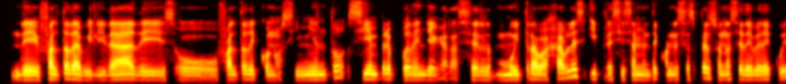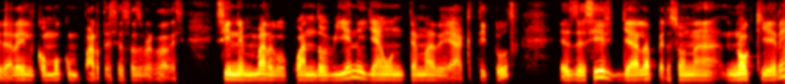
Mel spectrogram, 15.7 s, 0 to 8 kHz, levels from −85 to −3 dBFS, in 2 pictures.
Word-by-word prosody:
de 115 Hz, -1 st, +3 dB
falta 125 Hz, +4 st, +4 dB
de 130 Hz, -, +7 dB
habilidades 115 Hz, 0 st, +3 dB
o 110 Hz, +4 st, -6 dB
falta 120 Hz, +2 st, 0 dB
de 130 Hz, -, -2 dB
conocimiento, 120 Hz, +6 st, -5 dB
siempre 130 Hz, 0 st, 0 dB
pueden 120 Hz, 0 st, -2 dB
llegar 115 Hz, -1 st, -2 dB
a -, -, -6 dB
ser 115 Hz, +1 st, -2 dB
muy 120 Hz, +1 st, -2 dB
trabajables 140 Hz, +10 st, +3 dB
y 275 Hz, 0 st, -3 dB
precisamente 120 Hz, +2 st, -4 dB
con 125 Hz, -, -6 dB
esas 125 Hz, +2 st, -7 dB
personas 120 Hz, -5 st, -2 dB
se -, -, -1 dB
debe 120 Hz, 0 st, -1 dB
de 125 Hz, +1 st, -1 dB
cuidar 120 Hz, -, -3 dB
el 120 Hz, -1 st, 0 dB
cómo 120 Hz, +3 st, -3 dB
compartes 235 Hz, -3 st, -5 dB
esas -, -, -10 dB
verdades. 470 Hz, -, -9 dB, 0.3 s
Sin 125 Hz, -2 st, +5 dB
embargo, 120 Hz, -2 st, +2 dB
cuando 115 Hz, 0 st, 0 dB
viene 145 Hz, +5 st, -1 dB
ya 120 Hz, -1 st, +3 dB
un 120 Hz, -1 st, -3 dB
tema 115 Hz, 0 st, -3 dB
de 110 Hz, -2 st, -3 dB
actitud, -, -, -5 dB, 0.5 s
es 115 Hz, +1 st, -2 dB
decir, 170 Hz, -, +4 dB
ya 115 Hz, -, +4 dB
la 130 Hz, +1 st, +4 dB
persona 115 Hz, -3 st, -3 dB
no 125 Hz, +2 st, +6 dB
quiere 120 Hz, +2 st, -1 dB
120 Hz, 170 wpm, -24 LUFS, 115-130 Hz, 0.5 s, de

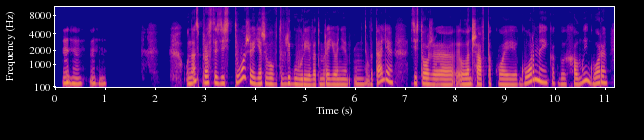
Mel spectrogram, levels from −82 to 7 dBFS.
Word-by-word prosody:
Мгм, 195 Hz, -2 st, 0 dB
мгм. 190 Hz, -1 st, -6 dB, 1.6 s
У -, -, -9 dB
нас 270 Hz, +10 st, +3 dB
просто 215 Hz, -1 st, +2 dB
здесь 200 Hz, 0 st, +1 dB
тоже. 235 Hz, -, +2 dB
Я 190 Hz, -1 st, +1 dB
живу 185 Hz, -2 st, +2 dB
вот 175 Hz, +3 st, -10 dB
в 185 Hz, -, -4 dB
Лигурии, 175 Hz, -3 st, 0 dB
в 165 Hz, -, -4 dB
этом 170 Hz, +1 st, -3 dB
районе, 165 Hz, -1 st, -1 dB
м, 175 Hz, -2 st, -6 dB
в 180 Hz, -, -7 dB
Италии, 255 Hz, -, +2 dB, 0.3 s
здесь 195 Hz, -1 st, -1 dB
тоже 165 Hz, -3 st, +2 dB
ландшафт 175 Hz, 0 st, +3 dB
такой 165 Hz, -2 st, -2 dB
горный, 230 Hz, -, +3 dB
как 200 Hz, -3 st, -10 dB
бы 180 Hz, -1 st, -5 dB
холмы, 190 Hz, +14 st, 0 dB
горы. 210 Hz, -1 st, 0 dB
185 Hz, 145 wpm, -25 LUFS, 175-210 Hz, 1.6 s, нас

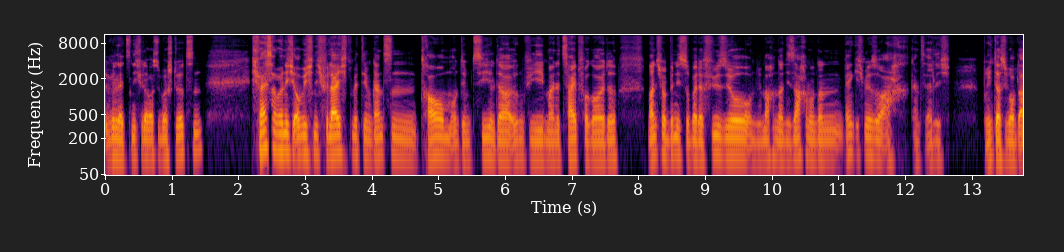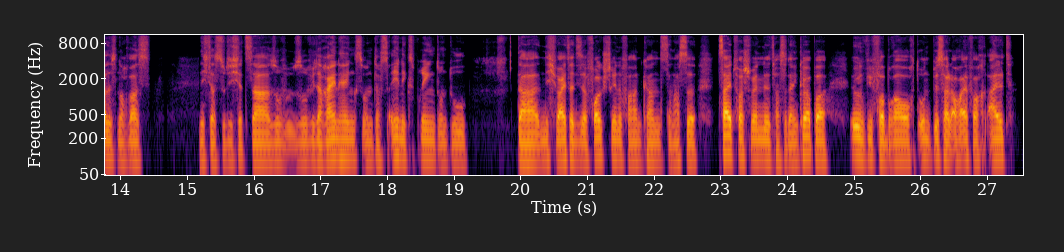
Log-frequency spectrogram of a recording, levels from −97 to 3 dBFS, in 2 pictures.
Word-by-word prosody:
und -, -, -6 dB
will 105 Hz, -, +2 dB
jetzt 95 Hz, -3 st, -1 dB
nicht 100 Hz, 0 st, -7 dB
wieder 100 Hz, -1 st, 0 dB
was 95 Hz, +1 st, -2 dB
überstürzen. 105 Hz, +5 st, -4 dB, 0.7 s
Ich -, -, -1 dB
weiß 135 Hz, +4 st, +6 dB
aber 120 Hz, -2 st, +2 dB
nicht, 120 Hz, -1 st, +3 dB
ob 110 Hz, -, +2 dB
ich 110 Hz, -2 st, 0 dB
nicht 110 Hz, -2 st, -5 dB
vielleicht 110 Hz, -1 st, +4 dB
mit 105 Hz, -1 st, -8 dB
dem 100 Hz, -2 st, -5 dB
ganzen 100 Hz, -2 st, -5 dB
Traum 100 Hz, +1 st, +1 dB
und 85 Hz, +1 st, -8 dB
dem 90 Hz, -1 st, -8 dB
Ziel 100 Hz, +1 st, -4 dB
da 90 Hz, -1 st, +1 dB
irgendwie 90 Hz, -1 st, -5 dB
meine 90 Hz, -1 st, -4 dB
Zeit 100 Hz, +3 st, +1 dB
vergeude. 90 Hz, +2 st, -1 dB, 0.5 s
Manchmal 105 Hz, +3 st, +1 dB
bin 105 Hz, +2 st, -4 dB
ich 100 Hz, -, -3 dB
so 95 Hz, -2 st, -4 dB
bei 95 Hz, -, +1 dB
der 90 Hz, -1 st, -1 dB
Physio 100 Hz, +1 st, 0 dB
und -, -, -9 dB
wir 85 Hz, -, -10 dB
machen 95 Hz, +1 st, -6 dB
da 90 Hz, -1 st, -3 dB
die 90 Hz, -, -9 dB
Sachen. 100 Hz, +3 st, -2 dB
Und 90 Hz, -, -5 dB
dann 90 Hz, -4 st, -6 dB
denke 110 Hz, 0 st, -6 dB
ich 105 Hz, -, -11 dB
mir 105 Hz, -1 st, -2 dB
so: 100 Hz, -1 st, -2 dB
„Ach, -, -, -7 dB
ganz 85 Hz, +2 st, -17 dB
ehrlich, 85 Hz, -2 st, -10 dB, 0.5 s
bringt 90 Hz, +4 st, -6 dB
das 85 Hz, -, +4 dB
überhaupt 90 Hz, -1 st, 0 dB
alles 90 Hz, -1 st, +1 dB
noch 85 Hz, -2 st, -6 dB
was? 85 Hz, 0 st, -1 dB, 0.7 s
Nicht, 85 Hz, -2 st, -5 dB
dass 80 Hz, -2 st, -1 dB
du -, -, -5 dB
dich 85 Hz, -2 st, -2 dB
jetzt -, -, -6 dB
da 85 Hz, -1 st, +4 dB
so 85 Hz, 0 st, -6 dB
w 70 Hz, -2 st, -10 dB
so 85 Hz, +1 st, -6 dB
wieder 90 Hz, -1 st, 0 dB
reinhängst 95 Hz, +1 st, +3 dB
und 85 Hz, -1 st, -8 dB
das 80 Hz, -1 st, -6 dB
eh 105 Hz, +2 st, +1 dB
nix 95 Hz, -3 st, -5 dB
bringt 95 Hz, -6 st, -3 dB
und 85 Hz, 0 st, -8 dB
du 85 Hz, -2 st, -6 dB, 0.8 s
da 85 Hz, -1 st, +5 dB
nicht 90 Hz, +1 st, -3 dB
weiter 95 Hz, +1 st, +5 dB
diese 85 Hz, 0 st, -2 dB
Erfolgssträhne 95 Hz, +2 st, +2 dB
fahren 85 Hz, 0 st, -4 dB
kannst. 85 Hz, -1 st, -4 dB
Dann 75 Hz, -, -8 dB
hast 90 Hz, +1 st, -3 dB
du 85 Hz, -2 st, +3 dB, 0.3 s
Zeit 110 Hz, -1 st, +9 dB
verschwendet, 95 Hz, -2 st, +1 dB
hast 80 Hz, -, -5 dB
du -, -, -6 dB
deinen 85 Hz, +1 st, -2 dB
Körper 95 Hz, -4 st, +5 dB, 0.3 s
irgendwie 100 Hz, -3 st, +3 dB
verbraucht 90 Hz, 0 st, +2 dB
und 95 Hz, -4 st, -2 dB
bist -, -, +1 dB
halt -, -, +5 dB
auch -, -, +4 dB
einfach -, -, +1 dB
alt." 95 Hz, 0 st, +1 dB
95 Hz, 210 wpm, -23 LUFS, 85-100 Hz, 0.8 s, Zeit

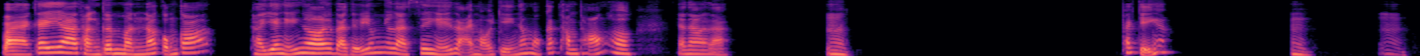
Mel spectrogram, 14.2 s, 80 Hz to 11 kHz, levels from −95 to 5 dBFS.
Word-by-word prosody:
và 200 Hz, -1 st, +6 dB
cái, 290 Hz, +2 st, +5 dB
a, 290 Hz, -3 st, +7 dB
thần 215 Hz, -6 st, 0 dB
kinh 245 Hz, +1 st, +3 dB
mình 210 Hz, -2 st, 0 dB
nó 245 Hz, +3 st, +3 dB
cũng 215 Hz, -2 st, 0 dB
có 290 Hz, +8 st, +1 dB, 0.4 s
thời 210 Hz, -2 st, -2 dB
gian 250 Hz, +2 st, +3 dB
nghỉ 220 Hz, 0 st, -2 dB
ngơi 270 Hz, -1 st, +5 dB
và, 215 Hz, -6 st, +2 dB
kiểu 185 Hz, -1 st, -1 dB
giống 280 Hz, +5 st, -2 dB
như 285 Hz, -2 st, -3 dB
là, 225 Hz, -6 st, +2 dB
suy 260 Hz, -1 st, +2 dB
nghĩ 215 Hz, +1 st, -2 dB
lại 255 Hz, -, -1 dB
mọi 180 Hz, -2 st, -5 dB
chuyện 180 Hz, -1 st, -6 dB
nó 250 Hz, +3 st, -3 dB
một 255 Hz, -5 st, -4 dB
cách 275 Hz, +1 st, -5 dB
thông 250 Hz, -6 st, -3 dB
thoáng 260 Hz, +9 st, -2 dB
hơn, 260 Hz, -7 st, 0 dB, 0.5 s
cho -, -, -4 dB
nên 225 Hz, -1 st, -2 dB
là -, -, -5 dB, 1.0 s
ừm. 215 Hz, -3 st, -3 dB, 2.7 s
Phát 290 Hz, 0 st, -4 dB
triển -, -, +1 dB
á? 335 Hz, -, -8 dB, 1.2 s
Ừm, 195 Hz, -5 st, -5 dB, 0.7 s
ừm. 205 Hz, -7 st, -20 dB
240 Hz, 160 wpm, -24 LUFS, 210-275 Hz, 2.7 s, a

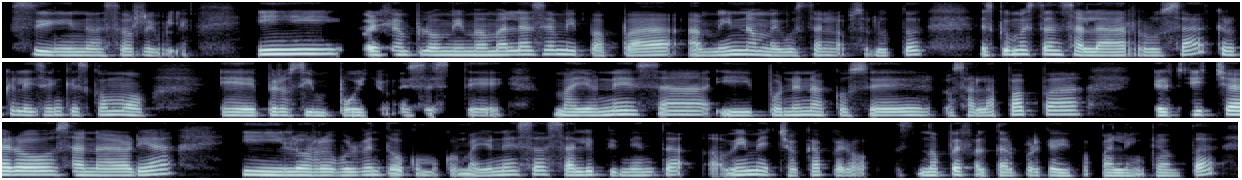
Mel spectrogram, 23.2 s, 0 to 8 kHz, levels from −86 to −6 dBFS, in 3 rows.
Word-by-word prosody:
Sí, 180 Hz, -5 st, 0 dB
no, 170 Hz, -1 st, 0 dB
es 165 Hz, 0 st, -5 dB
horrible. 175 Hz, -1 st, -5 dB, 0.4 s
Y, 235 Hz, +2 st, +6 dB
por -, -, +4 dB
ejemplo, 195 Hz, 0 st, 0 dB
mi 185 Hz, 0 st, +2 dB
mamá 185 Hz, +1 st, +3 dB
le 200 Hz, +2 st, +3 dB
hace 210 Hz, +2 st, -1 dB
a -, -, +1 dB
mi 215 Hz, -2 st, +1 dB
papá, 185 Hz, -2 st, 0 dB
a -, -, -1 dB
mí 175 Hz, +4 st, 0 dB
no 210 Hz, 0 st, +3 dB
me 175 Hz, -4 st, 0 dB
gusta 165 Hz, 0 st, -4 dB
en 175 Hz, -, -3 dB
lo -, -, -5 dB
absoluto, 190 Hz, +6 st, -4 dB, 0.3 s
es 180 Hz, -, -3 dB
como 215 Hz, +2 st, +3 dB
esta 215 Hz, 0 st, +1 dB
ensalada 170 Hz, -5 st, +2 dB
rusa, 170 Hz, +4 st, -3 dB
creo 190 Hz, -2 st, -2 dB
que 200 Hz, -, -4 dB
le 185 Hz, -, +1 dB
dicen 180 Hz, +1 st, -4 dB
que 185 Hz, -, -5 dB
es 180 Hz, -, -5 dB
como, 190 Hz, -4 st, 0 dB, 0.4 s
eh, 165 Hz, -2 st, +2 dB
pero 175 Hz, 0 st, 0 dB
sin 165 Hz, -1 st, -2 dB
pollo. 160 Hz, -1 st, -2 dB
Es, 160 Hz, -2 st, -6 dB
este, 165 Hz, -1 st, -5 dB, 0.3 s
mayonesa 200 Hz, +3 st, +1 dB
y 170 Hz, 0 st, -1 dB
ponen 180 Hz, +2 st, 0 dB
a 180 Hz, -1 st, -1 dB
cocer, 170 Hz, +1 st, 0 dB
o -, -, -11 dB
sea, -, -, -3 dB
la 165 Hz, +1 st, -1 dB
papa, 210 Hz, +1 st, 0 dB, 0.4 s
el 170 Hz, 0 st, +2 dB
chícharo, 195 Hz, +1 st, +5 dB
zanahoria, 185 Hz, +4 st, +2 dB, 0.4 s
y 190 Hz, -3 st, +4 dB
lo 175 Hz, 0 st, +5 dB
revuelven 170 Hz, +2 st, +1 dB
todo 95 Hz, -, 0 dB
como 90 Hz, +1 st, -7 dB
con -, -, -6 dB
mayonesa, 190 Hz, -, 0 dB
sal 180 Hz, -2 st, +2 dB
y -, -, +3 dB
pimienta. 170 Hz, +2 st, -3 dB
A -, -, -8 dB
mí 195 Hz, -, +2 dB
me 205 Hz, -3 st, +2 dB
choca, 185 Hz, +1 st, -4 dB
pero -, -, -4 dB
s 185 Hz, -, -9 dB
no 170 Hz, -1 st, 0 dB
puede 190 Hz, +1 st, +2 dB
faltar 160 Hz, -1 st, -3 dB
porque 165 Hz, 0 st, -2 dB
a -, -, +3 dB
mi 150 Hz, -, +1 dB
papá 155 Hz, +1 st, -5 dB
le 150 Hz, 0 st, +2 dB
encanta 155 Hz, -, -2 dB
180 Hz, 200 wpm, -25 LUFS, 170-195 Hz, 0.4 s, Y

